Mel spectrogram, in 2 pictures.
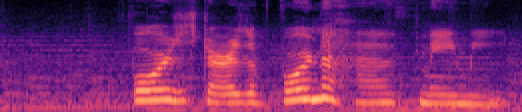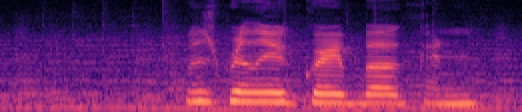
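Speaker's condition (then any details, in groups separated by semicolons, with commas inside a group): Friedreich's ataxia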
